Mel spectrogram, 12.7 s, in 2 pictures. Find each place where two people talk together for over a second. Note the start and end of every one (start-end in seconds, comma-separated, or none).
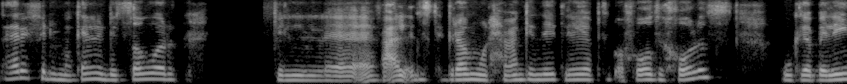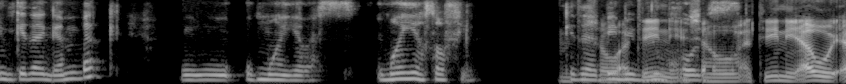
10.6-11.9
